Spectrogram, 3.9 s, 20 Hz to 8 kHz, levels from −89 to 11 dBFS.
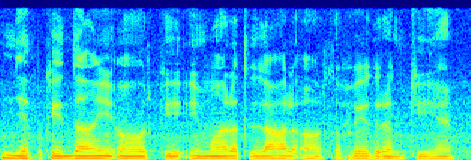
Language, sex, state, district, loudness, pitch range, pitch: Hindi, male, Uttar Pradesh, Lalitpur, -16 LUFS, 115-120 Hz, 115 Hz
